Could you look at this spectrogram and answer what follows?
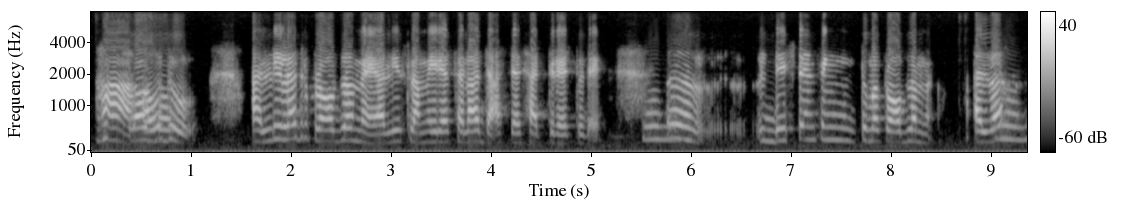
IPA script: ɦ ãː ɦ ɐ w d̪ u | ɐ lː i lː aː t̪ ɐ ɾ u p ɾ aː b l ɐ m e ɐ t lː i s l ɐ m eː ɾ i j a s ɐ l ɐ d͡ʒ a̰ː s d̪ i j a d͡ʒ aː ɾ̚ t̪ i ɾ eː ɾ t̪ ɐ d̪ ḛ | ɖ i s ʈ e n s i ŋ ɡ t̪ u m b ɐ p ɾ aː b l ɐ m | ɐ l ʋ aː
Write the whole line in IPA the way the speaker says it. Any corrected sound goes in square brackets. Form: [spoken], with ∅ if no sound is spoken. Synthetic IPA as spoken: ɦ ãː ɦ ɐ w d̪ u | ɐ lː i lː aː [d̪] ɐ ɾ u p ɾ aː b l ɐ m e ɐ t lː i s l ɐ m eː ɾ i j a s ɐ l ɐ d͡ʒ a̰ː s [t̪] i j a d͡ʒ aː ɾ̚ t̪ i ɾ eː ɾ t̪ ɐ d̪ ḛ | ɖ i s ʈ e n s i ŋ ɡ t̪ u m b ɐ p ɾ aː b l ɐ m | ɐ l ʋ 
